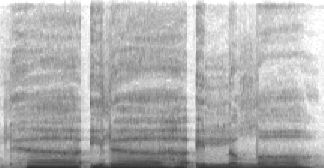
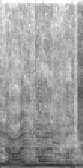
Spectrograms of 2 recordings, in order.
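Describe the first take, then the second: First: It is said softly and gently. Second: It is said forcefully and insistently. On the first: The patient is gently reminded without pressure. The speaker calls it right. "ചെവിയുടെ പതിയെ" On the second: The patient is being pressured to say it. The speaker calls it wrong. "ചൊല്ല് ചൊല്ല്"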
